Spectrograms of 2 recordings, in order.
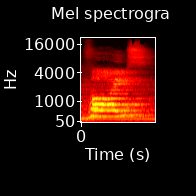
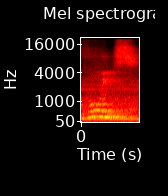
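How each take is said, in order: First: The word is said with strong stress. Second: The word is said with weak stress. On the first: "percebam que ele é forte, então é um monossílabo tônico" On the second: "Ele não tem um som mais fraco, então a gente diz que ele é um monossílabo átono"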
